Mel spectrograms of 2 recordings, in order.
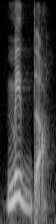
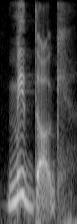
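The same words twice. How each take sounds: First: The final g sound is left out. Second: The final g sound is clearly pronounced. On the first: "I am skipping the G" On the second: "So you could pronounce it"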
